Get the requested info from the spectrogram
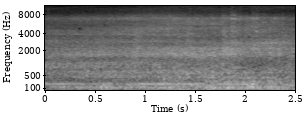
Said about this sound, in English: Here comes the truck.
